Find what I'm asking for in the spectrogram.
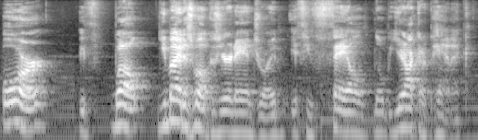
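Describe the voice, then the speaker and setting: A man's voice: medium pitch, moderate pace, a bit bright. Man running a tabletop game over music. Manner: explanatory, narrating action and rules. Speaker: game master. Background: background music.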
